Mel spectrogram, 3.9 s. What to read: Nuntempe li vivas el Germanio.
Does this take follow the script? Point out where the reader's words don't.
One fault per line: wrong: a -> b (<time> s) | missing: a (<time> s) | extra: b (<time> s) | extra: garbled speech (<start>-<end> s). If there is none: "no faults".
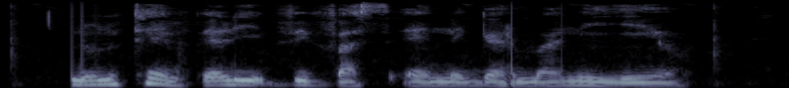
wrong: el -> en (2.1 s)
